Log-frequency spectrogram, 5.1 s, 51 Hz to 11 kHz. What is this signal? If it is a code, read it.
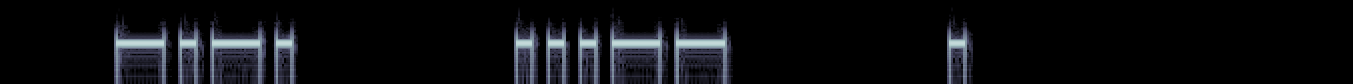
Morse code, heard as a keyed tone, about 20 wpm, spaced as for 8 wpm, 700 Hz. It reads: C3E
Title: 138 Lesson 23e - Letter f - Three Characters 20wpm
